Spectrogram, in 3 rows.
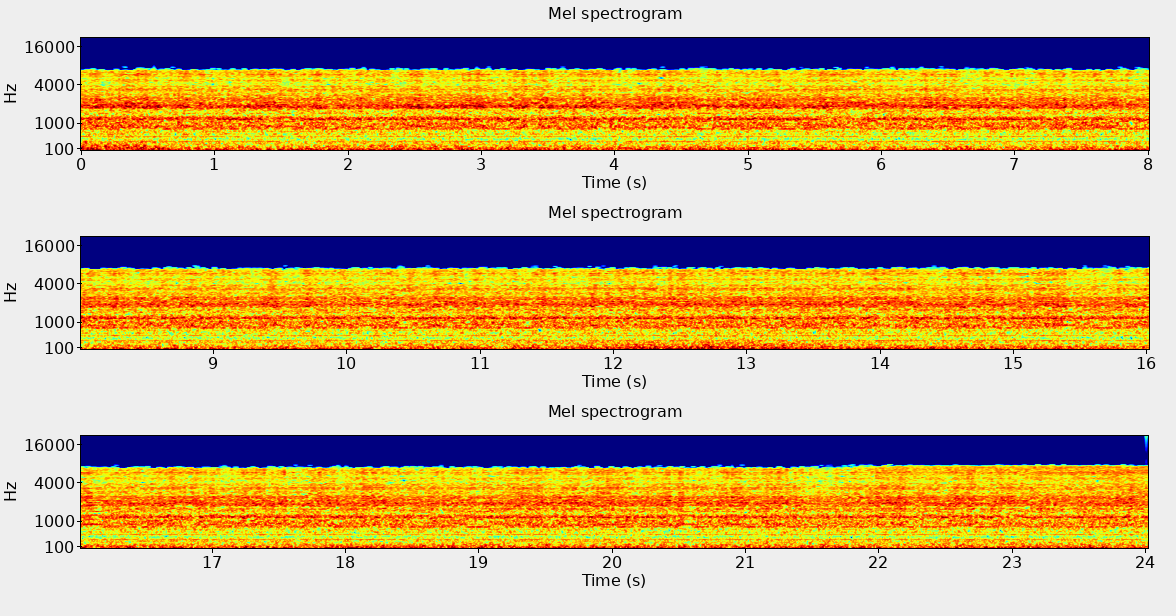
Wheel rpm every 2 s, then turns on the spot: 0, 0, 0, 0, 0, 0, 0, 0, 0, 0, 0, 0.
none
